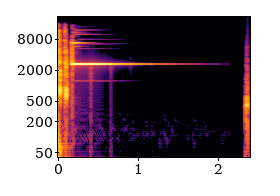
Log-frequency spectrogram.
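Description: Two quick clicks, then a single bright bell ding that rings out and fades over about a second and a half: the notification-bell sound effect of a subscribe-button animation.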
